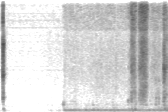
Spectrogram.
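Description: Faint background noise from an open video-call microphone: a short click, then, from just under a second in, a low steady hum with light rustling or scratching.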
